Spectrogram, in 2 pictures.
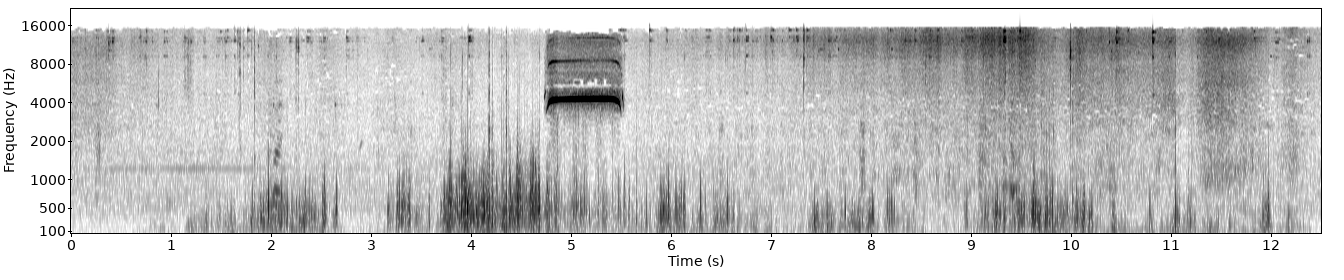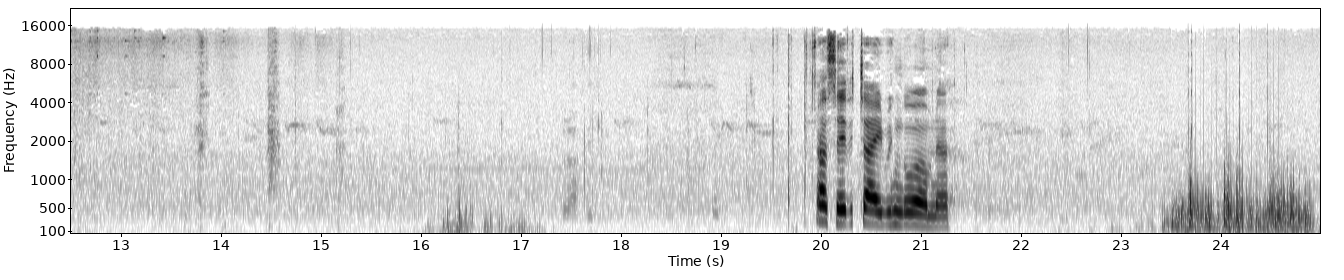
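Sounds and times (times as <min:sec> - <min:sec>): dogs running through long grass: 0:00.0 - 0:01.6, 0:05.6 - 0:13.9
handheld whistle blast: 0:04.7 - 0:05.6.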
